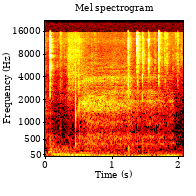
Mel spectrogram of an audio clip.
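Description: Computer keyboard typing: a few faint, separate keystrokes as a short name is typed.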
